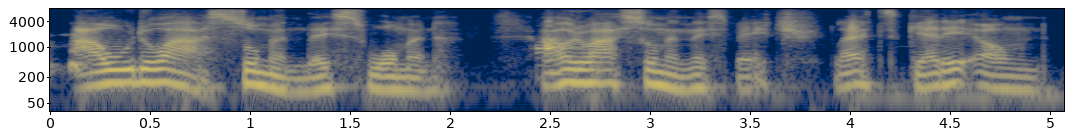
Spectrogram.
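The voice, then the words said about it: Put-on Yorkshire accent. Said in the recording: “my default accent is like a Yorkshire accent”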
